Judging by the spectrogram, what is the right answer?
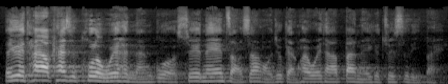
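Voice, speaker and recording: A man's voice: a little high, racing, darkish tone. A pastor preaching in earnest, telling a personal story and often repeating and restarting his words. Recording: long hall reverb.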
